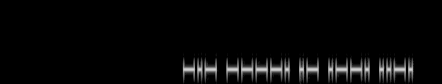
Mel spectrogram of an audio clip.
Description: Morse code, heard as a keyed tone, about 31 wpm, 700 Hz. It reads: K9APF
